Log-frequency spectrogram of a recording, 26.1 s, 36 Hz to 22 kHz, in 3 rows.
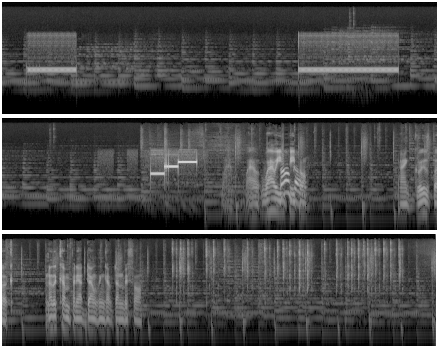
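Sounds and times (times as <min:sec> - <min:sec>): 
soft music: 0:00.0 - 0:26.0
telephone tones: 0:00.5 - 0:01.5, 0:05.9 - 0:08.0, 0:11.7 - 0:12.6
quick beeps stepping upward in pitch: 0:11.7 - 0:12.6
speech: 0:14.0 - 0:14.9, 0:16.7 - 0:17.7, 0:18.3 - 0:20.4.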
